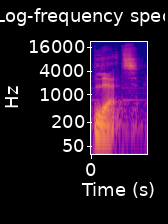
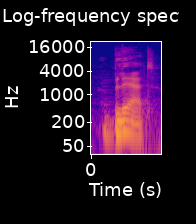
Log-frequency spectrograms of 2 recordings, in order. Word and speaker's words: блядь: But pay attention to the word блядь. It's not блядь, блядь, like a lot of the Americans like to say. It's блядь, blядь, blядь, blядь.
